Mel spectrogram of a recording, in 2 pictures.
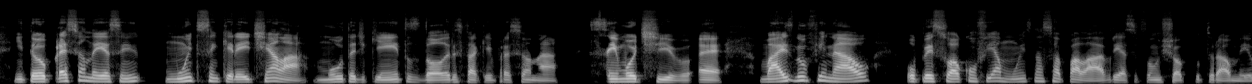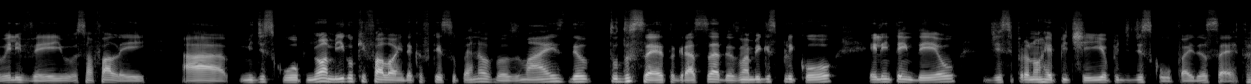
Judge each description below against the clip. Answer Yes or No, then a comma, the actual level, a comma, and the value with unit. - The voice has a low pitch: Yes, low, 110 Hz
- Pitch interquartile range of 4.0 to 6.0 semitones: Yes, average, 4.7 semitones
